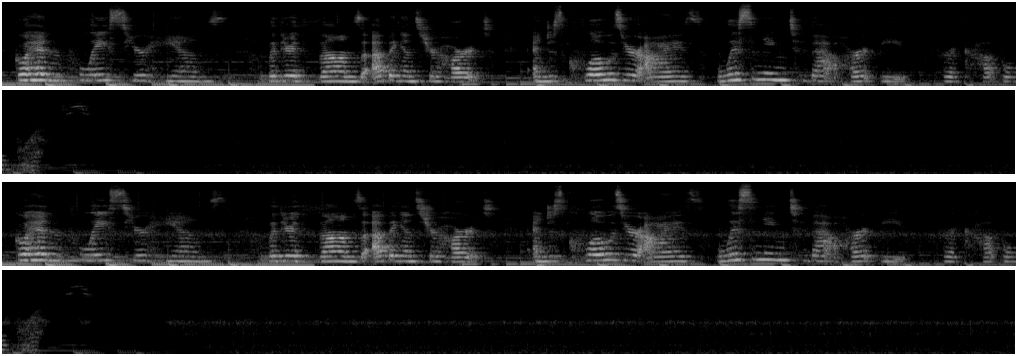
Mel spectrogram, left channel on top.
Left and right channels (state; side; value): normal; both; correlation 0.53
